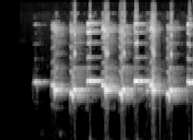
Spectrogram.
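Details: Sooty-headed bulbul opening with a thin high note, then launching into a fast, chattering fighting song of tumbling whistled notes, used to prompt birds to sing.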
